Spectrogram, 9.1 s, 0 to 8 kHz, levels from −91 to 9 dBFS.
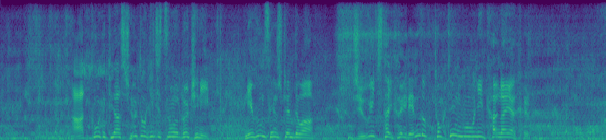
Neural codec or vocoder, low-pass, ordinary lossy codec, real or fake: codec, 16 kHz, 4 kbps, X-Codec, HuBERT features, trained on LibriSpeech; none; none; fake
